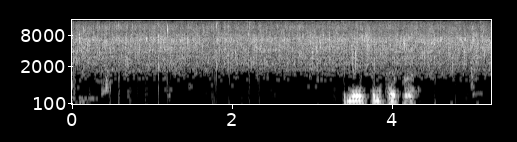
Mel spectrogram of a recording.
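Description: Steaks sear in a pan with a constant hiss, while a voice speaks briefly over the sizzle.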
